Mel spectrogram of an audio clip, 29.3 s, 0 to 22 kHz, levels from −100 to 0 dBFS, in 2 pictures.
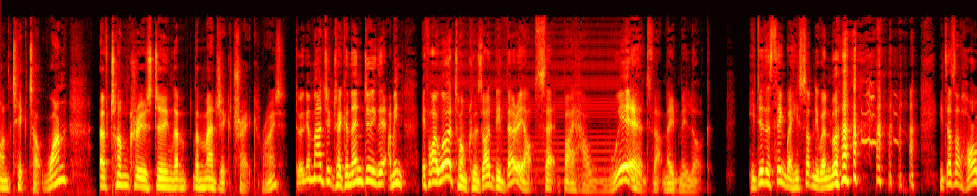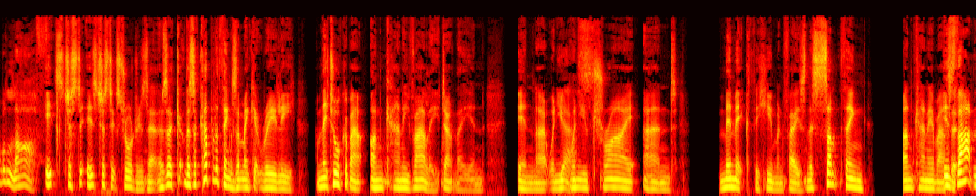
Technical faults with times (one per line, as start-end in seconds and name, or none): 6.42-9.52 GSM phone buzz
